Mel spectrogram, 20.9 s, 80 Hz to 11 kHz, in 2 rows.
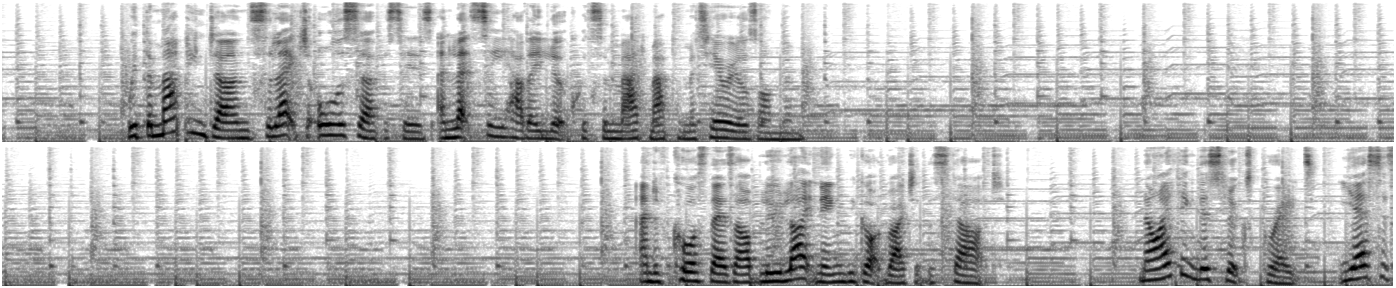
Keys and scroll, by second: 2.0 super+a.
